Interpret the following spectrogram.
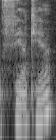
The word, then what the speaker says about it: Verkehr: Par exemple, le mot Verkehr, qui signifie le trafic autoroutier, ou le trafic routier, s'écrit avec un V au début. Donc se prononce comme un F.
